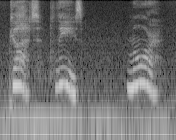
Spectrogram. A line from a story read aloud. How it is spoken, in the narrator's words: she gasped out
